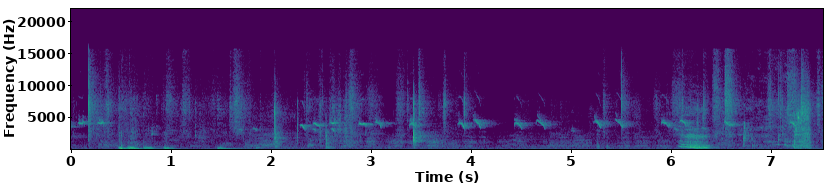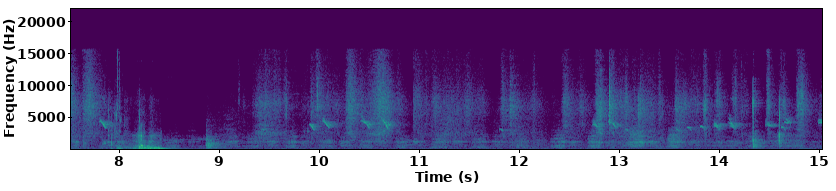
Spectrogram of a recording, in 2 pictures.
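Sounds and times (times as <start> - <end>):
baby chicks peeping: 0.0 - 8.5, 9.3 - 15.0
dog sniffing: 5.2 - 15.0.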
